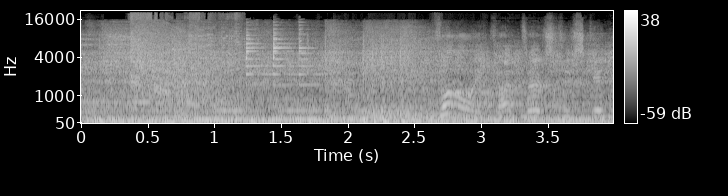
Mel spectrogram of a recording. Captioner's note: bell rings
